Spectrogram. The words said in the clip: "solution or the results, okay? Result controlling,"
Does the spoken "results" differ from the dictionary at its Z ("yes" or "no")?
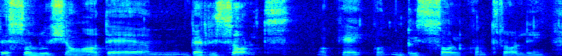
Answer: yes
